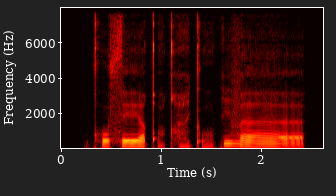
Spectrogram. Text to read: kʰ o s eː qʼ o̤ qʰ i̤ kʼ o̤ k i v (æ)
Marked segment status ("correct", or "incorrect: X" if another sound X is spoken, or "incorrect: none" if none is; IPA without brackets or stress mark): incorrect: æː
